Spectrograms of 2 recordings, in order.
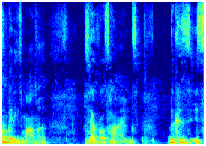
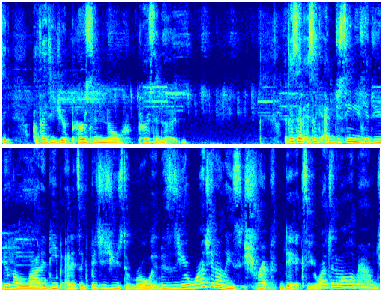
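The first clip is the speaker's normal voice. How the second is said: ordinary talk, nothing marked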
